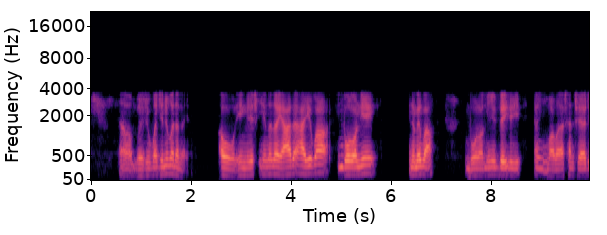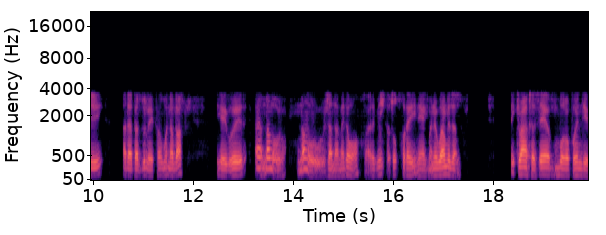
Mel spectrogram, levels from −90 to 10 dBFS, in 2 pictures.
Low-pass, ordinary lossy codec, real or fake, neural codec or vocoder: 3.6 kHz; none; fake; codec, 16 kHz, 0.5 kbps, FunCodec, trained on LibriTTS, 25 frames a second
